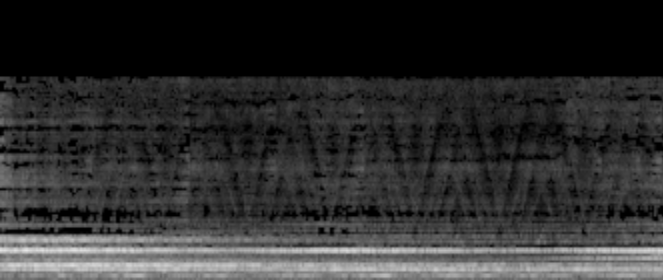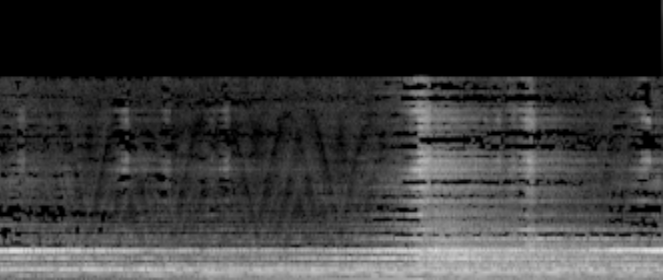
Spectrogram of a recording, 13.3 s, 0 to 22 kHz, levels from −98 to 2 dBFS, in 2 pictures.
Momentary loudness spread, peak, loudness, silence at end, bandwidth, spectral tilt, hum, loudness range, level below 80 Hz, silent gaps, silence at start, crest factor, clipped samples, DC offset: 14 LU; -2 dBFS; -18 LUFS; 0 s; 16 kHz; -0.5 dB/octave; none; 5 LU; -50 dBFS; none; 0 s; 16 dB; under 0.1%; under 0.1%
